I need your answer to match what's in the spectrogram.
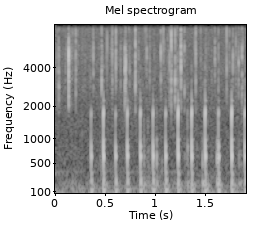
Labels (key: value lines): label: biophony, knock
recorder: SoundTrap 300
